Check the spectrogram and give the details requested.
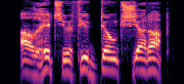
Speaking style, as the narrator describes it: Abraham bellowed

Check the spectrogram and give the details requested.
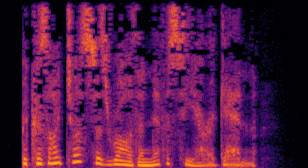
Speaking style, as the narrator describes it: she said quietly

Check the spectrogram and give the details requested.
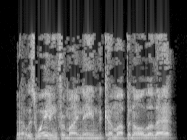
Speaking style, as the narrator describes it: I replied dryly

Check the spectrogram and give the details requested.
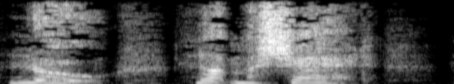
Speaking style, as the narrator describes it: Matilda cried

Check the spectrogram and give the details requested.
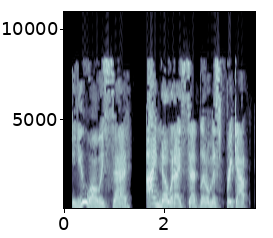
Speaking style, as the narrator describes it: Aunt Tilly snapped

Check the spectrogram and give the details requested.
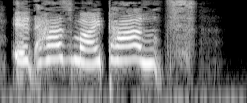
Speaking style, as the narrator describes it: Dot shrieked, an asp's fangs digging into her breeches

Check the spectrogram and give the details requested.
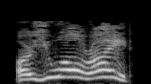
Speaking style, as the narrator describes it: Billy shouts

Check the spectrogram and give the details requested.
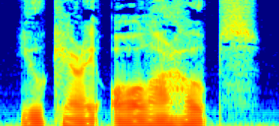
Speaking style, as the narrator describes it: she said quietly

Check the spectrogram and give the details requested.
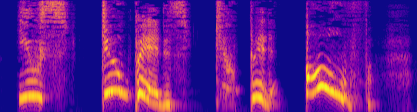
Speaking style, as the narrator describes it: I screeched

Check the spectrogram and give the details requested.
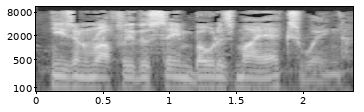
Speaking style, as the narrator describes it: Luke said dryly

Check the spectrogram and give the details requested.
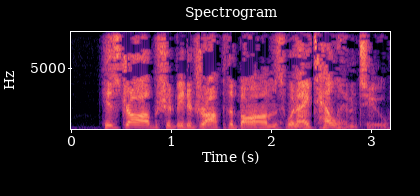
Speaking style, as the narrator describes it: Holbrooke told our team testily

